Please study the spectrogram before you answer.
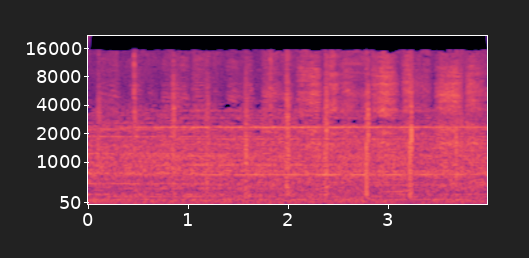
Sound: Mason pants

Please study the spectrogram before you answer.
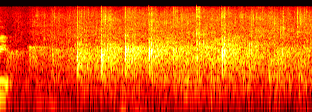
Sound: applause

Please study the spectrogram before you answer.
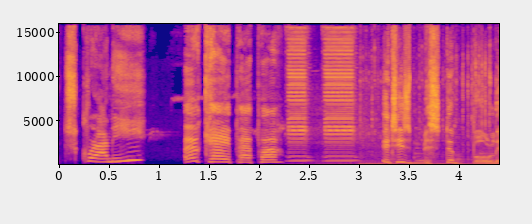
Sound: car horn honks

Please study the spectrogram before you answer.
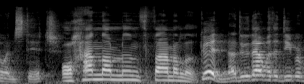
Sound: Stitch voice

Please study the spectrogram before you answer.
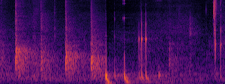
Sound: light applause

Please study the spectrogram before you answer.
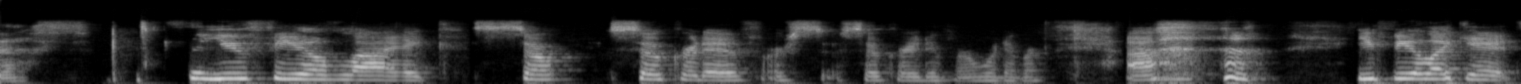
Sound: laugh

